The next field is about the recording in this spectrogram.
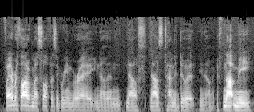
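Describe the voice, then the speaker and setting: A man with an American accent and a gravelly, husky voice, answering as an executive in an interview. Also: low voice, level tone, quick pace, a little mellow. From US East Coast. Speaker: tech company CEO, interviewee.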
